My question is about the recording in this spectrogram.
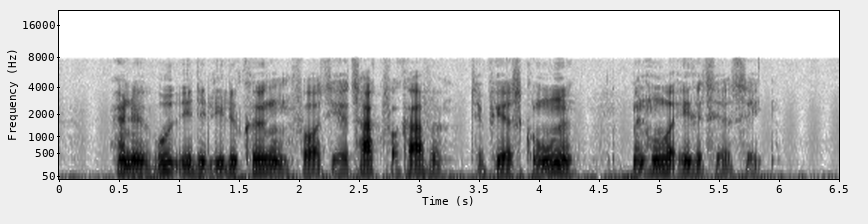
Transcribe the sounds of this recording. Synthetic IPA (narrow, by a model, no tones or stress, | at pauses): hænlø̰ːb̥uð̞̰ˠide̝liləkʰøɡ̥n̩fɒæsiːət͡sʰɑ̈ɡ̥fɒ̽kʰɑ̈fət͡sʰe̝lpʰe̝ːɐskʰo̝ːnəmenɦunʋɑ̈ʔe̝ɡ̥ət͡sʰe̝læse̝̰ː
